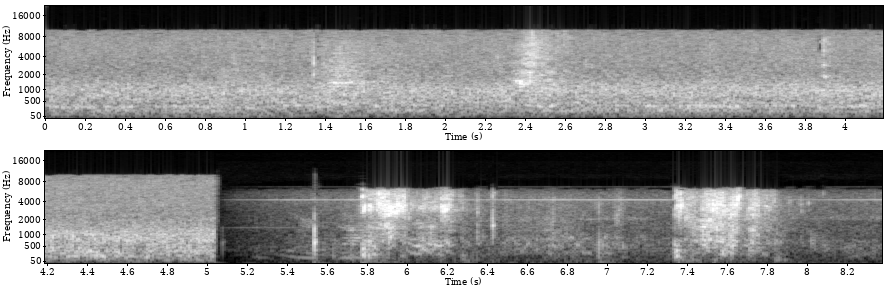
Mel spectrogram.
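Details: Two quick, sharp sneezes amid household noise and steady background sound, in a household with dogs.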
